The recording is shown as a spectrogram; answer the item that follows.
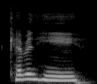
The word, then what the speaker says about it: Kevin He: guys miss this news Kevin he that's how you pronounce his last name right okay Kevin he recently signed with the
